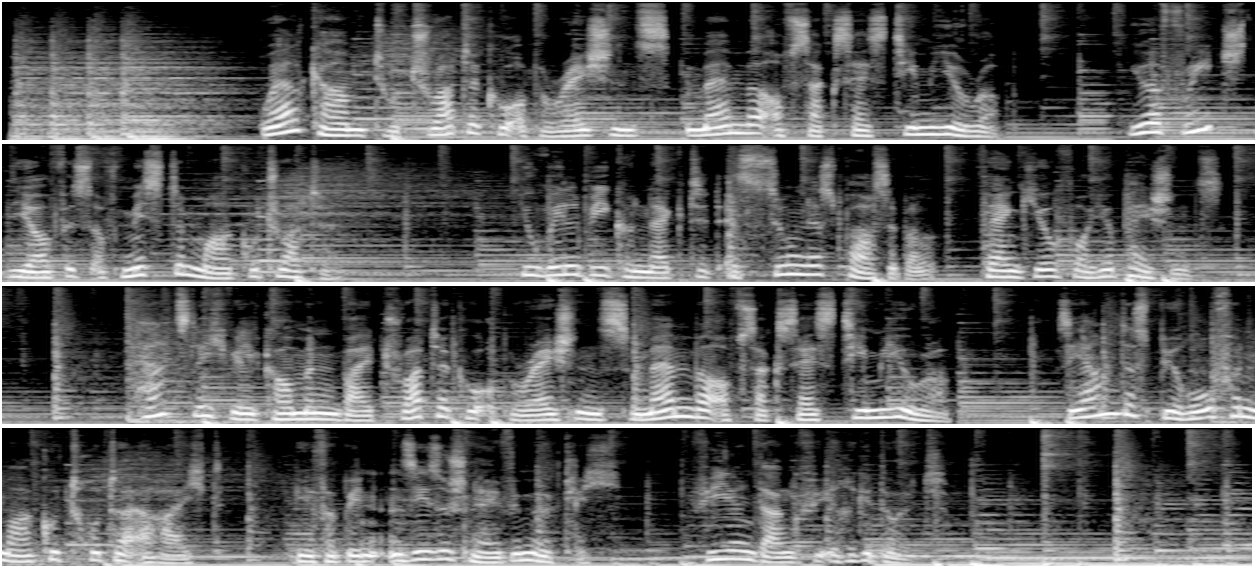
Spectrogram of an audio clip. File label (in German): Ansage bei Besetzt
